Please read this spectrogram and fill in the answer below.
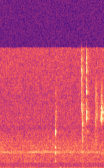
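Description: A few faint computer mouse clicks over a low, steady hum.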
